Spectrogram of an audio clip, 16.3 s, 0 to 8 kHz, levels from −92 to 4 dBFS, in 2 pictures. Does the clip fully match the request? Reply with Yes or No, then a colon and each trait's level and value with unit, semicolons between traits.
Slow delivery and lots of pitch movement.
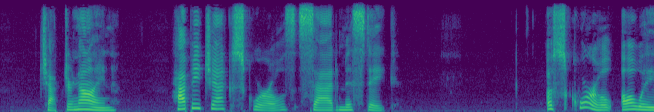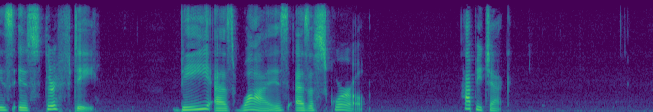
No: slow, 75 wpm; average, 4.9 semitones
